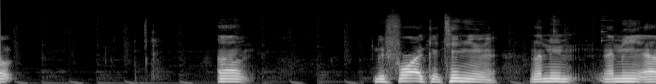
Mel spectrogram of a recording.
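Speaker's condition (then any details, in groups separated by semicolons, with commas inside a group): Cerebral palsy; tends to mess up words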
